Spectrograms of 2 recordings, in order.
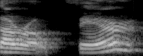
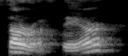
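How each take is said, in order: First: It is said with an American accent. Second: It is said with a British accent.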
